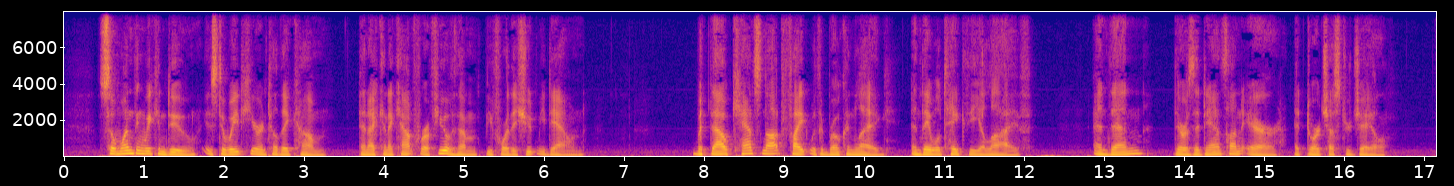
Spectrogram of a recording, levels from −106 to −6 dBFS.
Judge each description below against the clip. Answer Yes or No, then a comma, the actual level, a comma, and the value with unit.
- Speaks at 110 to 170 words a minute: No, average, 185 wpm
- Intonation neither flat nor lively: Yes, average, 3.7 semitones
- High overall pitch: No, low, 120 Hz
